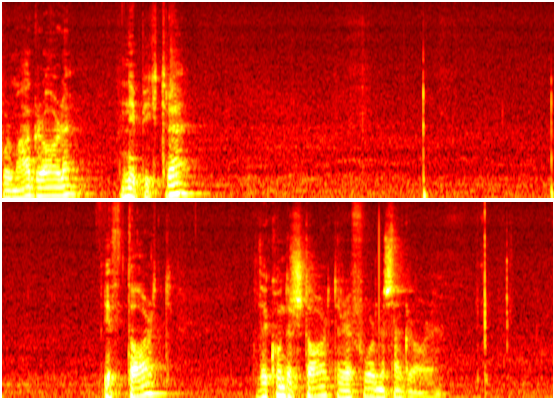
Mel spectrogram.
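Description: A young man speaks calmly and close to a microphone, in short phrases with pauses.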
